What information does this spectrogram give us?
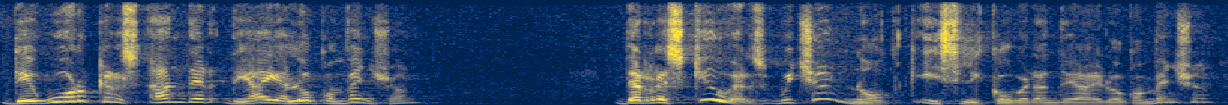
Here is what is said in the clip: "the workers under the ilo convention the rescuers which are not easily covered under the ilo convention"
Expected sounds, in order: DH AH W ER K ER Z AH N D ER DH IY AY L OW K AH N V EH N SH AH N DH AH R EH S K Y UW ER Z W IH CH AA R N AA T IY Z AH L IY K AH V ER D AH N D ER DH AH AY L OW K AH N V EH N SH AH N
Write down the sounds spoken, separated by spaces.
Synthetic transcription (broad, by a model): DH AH W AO K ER S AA N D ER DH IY AY L OW K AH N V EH N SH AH N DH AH R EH S K Y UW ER S W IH CH AA R N AA T IY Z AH L IY K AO B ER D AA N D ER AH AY L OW K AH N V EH N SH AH N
